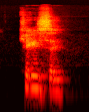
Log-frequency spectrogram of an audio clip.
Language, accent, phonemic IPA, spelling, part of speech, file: French, Canada, /kʁi.se/, crisser, verb, LL-Q150 (fra)-crisser.wav
- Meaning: 1. to screech, to squeak 2. to crunch (noise made by walking in snow) 3. to throw 4. to not give a fuck, to not care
